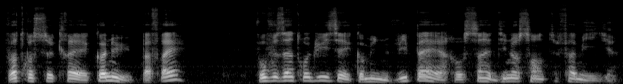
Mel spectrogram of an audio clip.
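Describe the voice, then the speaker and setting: A man reading an audiobook, voicing an indignant, blustering captain who accuses and bullies in a husky voice. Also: mid-range voice, animated, measured pace, darkish tone, no room sound. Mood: sneering. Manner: accusing, bullying.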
